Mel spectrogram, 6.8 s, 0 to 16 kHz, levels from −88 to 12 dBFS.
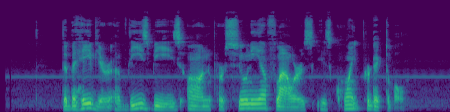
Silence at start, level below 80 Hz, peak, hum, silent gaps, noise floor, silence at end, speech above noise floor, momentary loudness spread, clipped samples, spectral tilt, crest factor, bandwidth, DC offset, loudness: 0.95 s; -58 dBFS; -2 dBFS; none; none; -56 dBFS; 0.7 s; 35 dB; 13 LU; under 0.1%; -6 dB/octave; 20 dB; 9.4 kHz; under 0.1%; -22 LUFS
